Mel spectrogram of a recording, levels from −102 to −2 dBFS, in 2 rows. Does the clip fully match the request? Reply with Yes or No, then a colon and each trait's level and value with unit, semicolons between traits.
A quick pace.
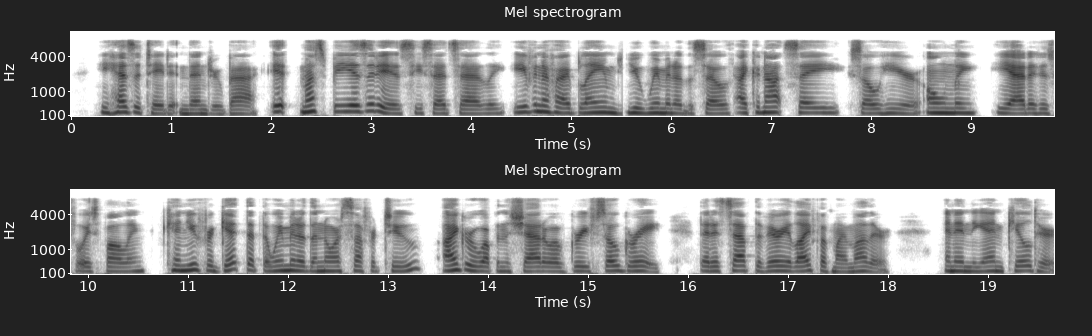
Yes: fast, 225 wpm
